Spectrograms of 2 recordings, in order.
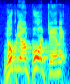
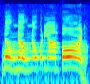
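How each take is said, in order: First: High, loud barked order; angry shout. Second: High loud shout. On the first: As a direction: shout it at the crew. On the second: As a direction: push them back with your voice. Mate pushing people back. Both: Acted.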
